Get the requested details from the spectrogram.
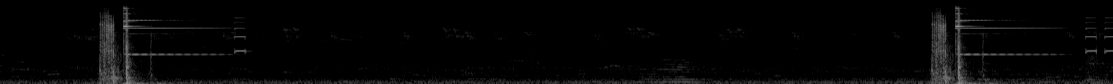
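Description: A payment terminal chimes loudly.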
